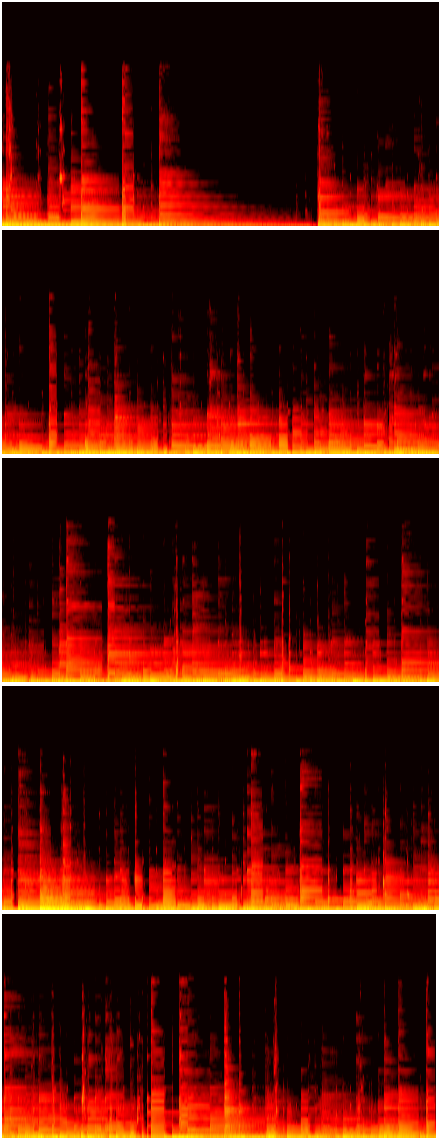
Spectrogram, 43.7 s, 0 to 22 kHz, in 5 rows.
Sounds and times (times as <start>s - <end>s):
Acoustic guitar: 0.0s - 43.6s.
